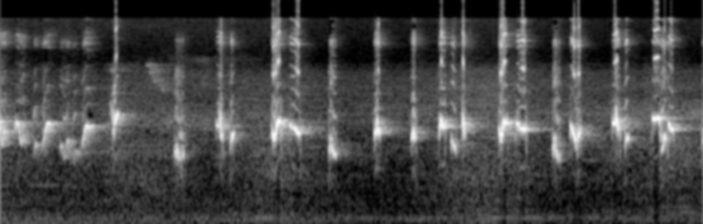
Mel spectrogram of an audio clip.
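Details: Female yellow-vented bulbul in breeding condition calling to males: bright chirping notes, some sliding down, repeated several times a second in an uneven, chattering series.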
